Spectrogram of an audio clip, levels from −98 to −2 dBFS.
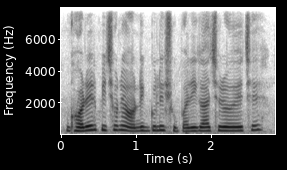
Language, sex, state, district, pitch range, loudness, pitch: Bengali, female, West Bengal, Alipurduar, 225-265 Hz, -17 LUFS, 235 Hz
